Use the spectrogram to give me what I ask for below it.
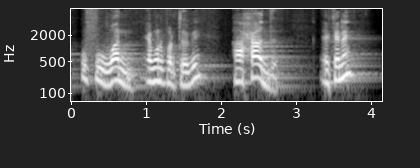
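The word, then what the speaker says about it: كُفُوًا: এটাকে ধ্যানে রাখতে হবে এখানে ফার উপর পেশ আছে এটাকে সাকিন করা যাবে না পেশ পড়তে হবে কুফু কুফুয়ান কুফুয়ান কুফুয়ান এমন পড়তে হবে আহাদ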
